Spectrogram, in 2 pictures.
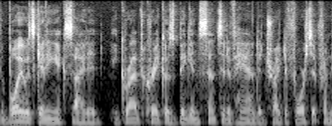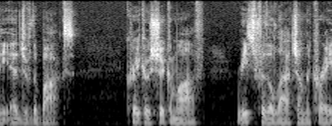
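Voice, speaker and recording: On a very clean recording with a silent background, a man speaks at a moderate pace in a somewhat breathy, very deep, low pitch. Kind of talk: audiobook narration of a literary short story, read aloud.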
